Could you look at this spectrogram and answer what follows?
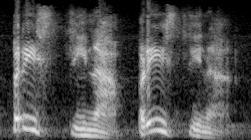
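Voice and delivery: "prístina" twice, each stressed on PRÍS; esdrújula stress. Shown as a demonstration. Professor recalls schoolbook word list, "prístina" stressed on first syllable. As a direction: say "prístina" as PRÍS-ti-na, then repeat it. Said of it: "hacía énfasis en la pronunciación esdrújula".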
